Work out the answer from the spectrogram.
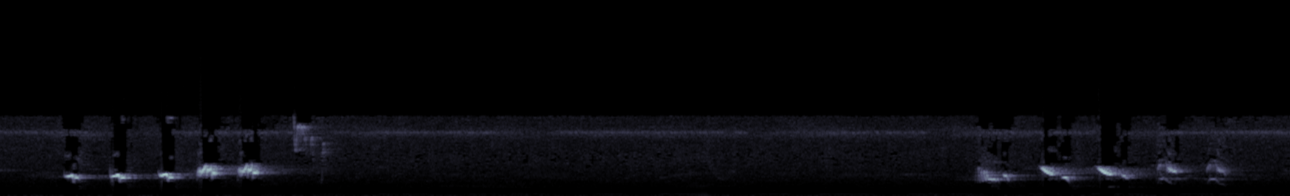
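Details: Grey-backed thrush singing two short phrases a few seconds apart, each a quick run of four or five clear, fluty whistled notes that climb slightly in pitch, with a faint steady high hiss behind and otherwise quiet surroundings.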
